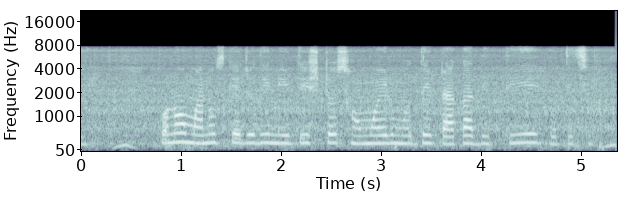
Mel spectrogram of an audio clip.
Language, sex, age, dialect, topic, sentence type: Bengali, female, 18-24, Western, banking, statement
